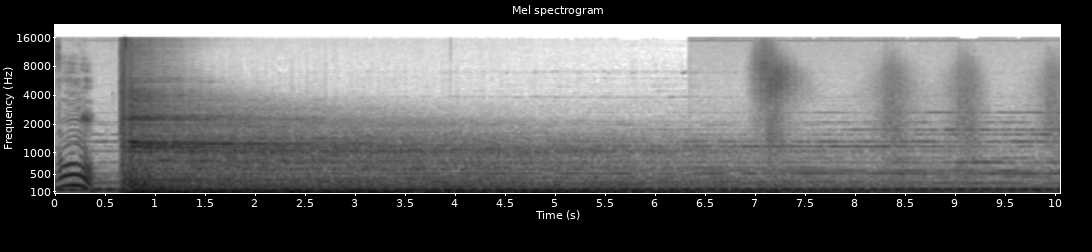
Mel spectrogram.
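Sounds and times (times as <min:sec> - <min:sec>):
deep cinematic rumble: 0:00.7 - 0:08.9.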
